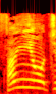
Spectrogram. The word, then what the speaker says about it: 山陽: 近畿圏はですね、まあ大体、午後の最高気温が 10 度前後を記録する日が続いているんですけれども、はい、山に太陽の陽と書いて山陽地方と読む広島県にお住まいのこの方、地元の気候はいかがなもんでしょうか。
